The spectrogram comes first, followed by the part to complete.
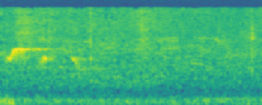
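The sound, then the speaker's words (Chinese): A duck quacks in a short burst of nasal calls, with a thin high chirping tone at the start and a steady low rumble running underneath throughout. “呱呱呱！ 原来是仗义勇为的鸭太太吓走了狐狸。”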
